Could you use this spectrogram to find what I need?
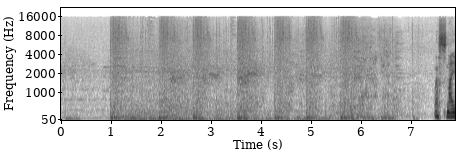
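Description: Gunfire crackles rapidly in a video game.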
